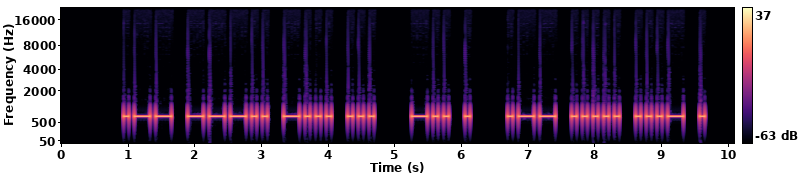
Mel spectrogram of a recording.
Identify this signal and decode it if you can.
Morse code, heard as a keyed tone, about 15 wpm, 700 Hz. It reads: W8BS DE W5VE
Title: USA Callsign DE Callsign - 4 Characters - 15wpm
